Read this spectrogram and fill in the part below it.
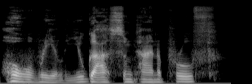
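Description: A man acts out a middle-aged crime boss for an audio drama, sly and self-assured. He draws out his words with mocking condescension, smooth-talking his way along. The sound is close and dry. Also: fairly low pitch, fairly even intonation, dry recording, lightly acted. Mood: mocking, amused. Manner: sarcastic, smooth-talking, drawn-out condescending delivery. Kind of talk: roleplay audio drama monologue.

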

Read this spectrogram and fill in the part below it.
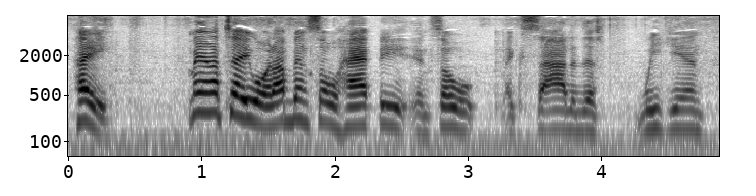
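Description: A man's voice: on the high side, normal speed. A man in his thirties talking informally to vlog viewers, explaining emphatically and repeating himself to drive points home. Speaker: trucker vlogger.

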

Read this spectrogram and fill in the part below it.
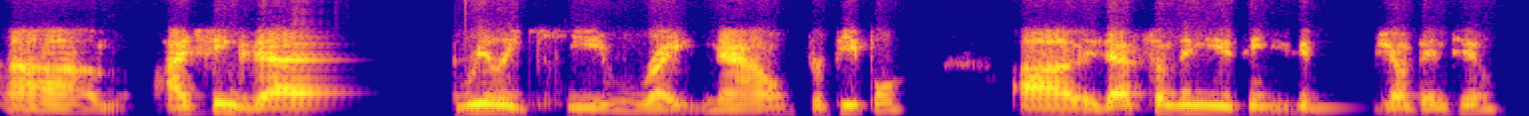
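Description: A man hosting an online interview in casual, halting talk, heard over a video call. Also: medium pitch, very animated, vocal fry, slightly rough. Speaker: interview host. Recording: muffled, dry video-call audio.

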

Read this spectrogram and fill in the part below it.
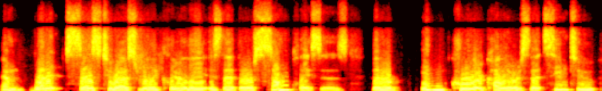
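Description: A man's voice: mid-range voice, big pitch swings, poor audio. American man giving a slide lecture. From Los Angeles, California. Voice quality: measured, explanatory, frequent um and uh fillers. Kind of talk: conference lecture over slides.

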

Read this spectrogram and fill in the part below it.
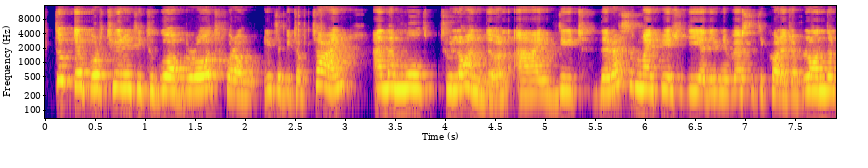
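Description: A woman from northern Italy with a strong Italian accent, giving an online lecture as a senior lecturer, explaining slowly with many pauses. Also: on the high side. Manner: measured, explanatory, frequent um and uh pauses. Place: indoor room, remote video call. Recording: roomy echo.

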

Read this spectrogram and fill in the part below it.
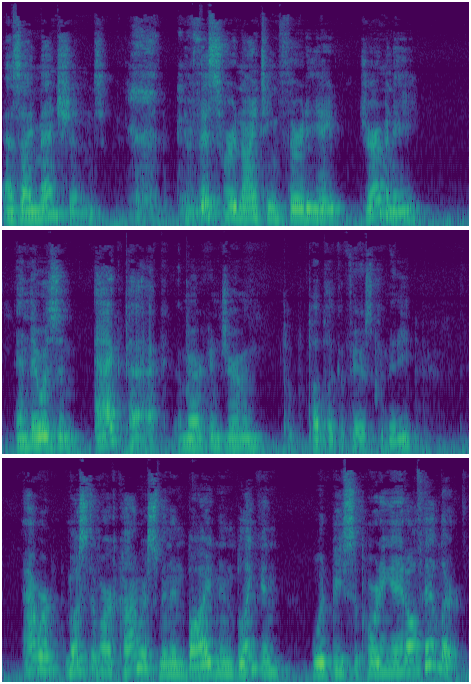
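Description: A man's voice: on the high side, lively intonation, normal speed, mellow, a little hiss or hum, rough recording. Blunt older man lecturing in a room. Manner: blunt, emphatic, asks "okay?" often. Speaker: speaker giving a talk. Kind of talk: lecture and audience Q&A. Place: community meeting room. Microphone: far camera, no microphone.

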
